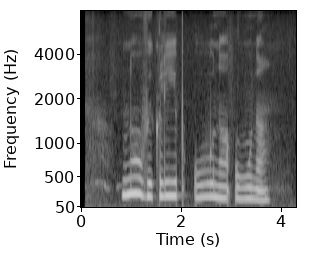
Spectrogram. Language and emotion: Russian, sad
